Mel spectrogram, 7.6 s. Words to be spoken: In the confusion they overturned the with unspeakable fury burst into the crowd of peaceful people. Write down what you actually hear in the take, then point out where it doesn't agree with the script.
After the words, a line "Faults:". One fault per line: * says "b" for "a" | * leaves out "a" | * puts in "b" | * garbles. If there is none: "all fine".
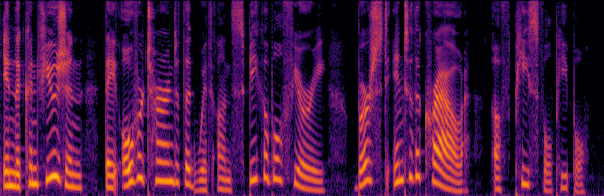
In the confusion they overturned the with unspeakable fury burst into the crowd of peaceful people.
Faults:
all fine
